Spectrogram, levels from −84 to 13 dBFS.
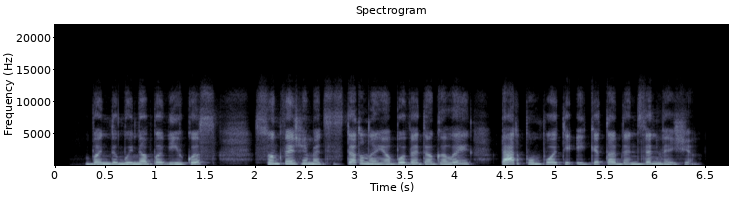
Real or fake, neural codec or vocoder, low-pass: fake; autoencoder, 48 kHz, 128 numbers a frame, DAC-VAE, trained on Japanese speech; 14.4 kHz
